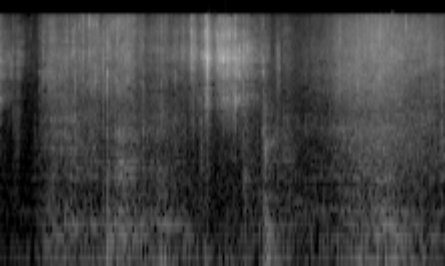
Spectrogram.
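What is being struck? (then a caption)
Wafer biscuit crumbs. Fingertips with long nails press and rub into a pile of dry, crumbled wafer biscuit on a pinkish speckled flat surface. The crumbs give a dense, bright crackling and scratching, loudest near the middle, with crisp high crunches over a faint low rumble.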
